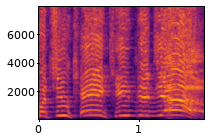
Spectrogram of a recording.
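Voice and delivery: shrill, very loud, high, drawn-out yell. Retelling what another speaker just yelled out: imitating someone yelling. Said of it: "when she just yelled out".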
